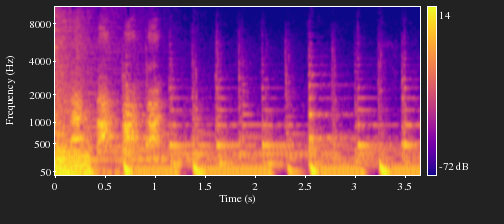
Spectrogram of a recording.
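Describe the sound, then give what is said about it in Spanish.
A dog barks repeatedly in a quick, steady rhythm, fairly loud, with about nine or ten sharp woofs and no one speaking. “Bienvenido, bienvenida, perro, ¿qué dices?”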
